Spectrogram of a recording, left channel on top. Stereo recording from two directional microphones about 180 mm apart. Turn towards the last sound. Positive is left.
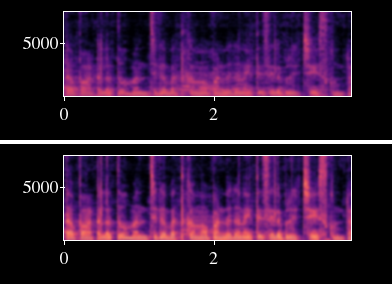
turn(degrees=-45)  # may be behind; listen again after turning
